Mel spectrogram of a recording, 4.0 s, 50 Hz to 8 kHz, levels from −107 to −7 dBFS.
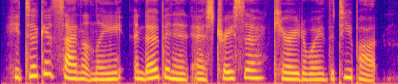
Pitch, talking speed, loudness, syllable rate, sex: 245 Hz, 210 wpm, -16 LUFS, 6.1 syllables/s, female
